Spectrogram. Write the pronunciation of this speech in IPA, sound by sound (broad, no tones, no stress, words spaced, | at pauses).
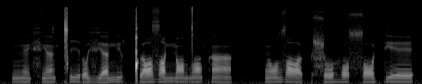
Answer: ŋẽfʲãǀi ɾovʲamʲu ǃɯzˤi mʲũdˤũkã | ũzˤɯ | ɬoɦu sˤo pʲe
